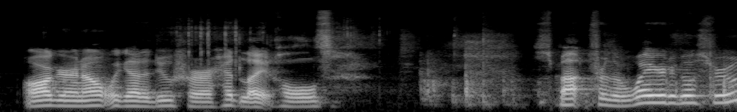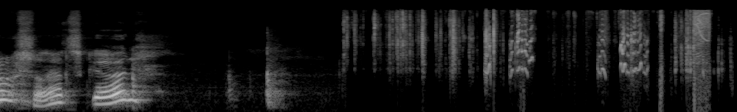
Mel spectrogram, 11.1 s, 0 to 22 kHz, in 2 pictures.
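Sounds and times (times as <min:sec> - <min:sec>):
plastic parts squeaking and scraping: 0:08.1 - 0:11.0.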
